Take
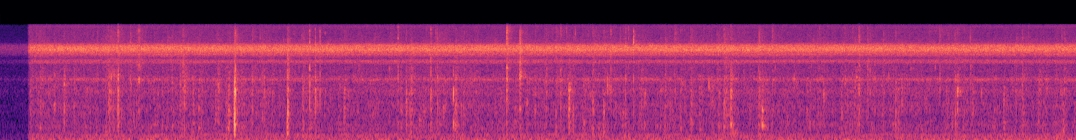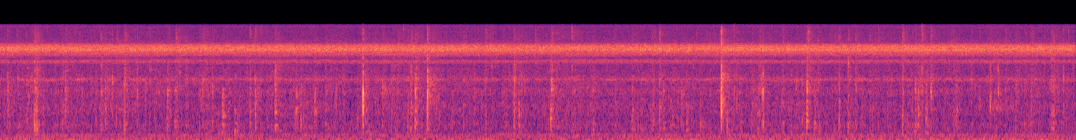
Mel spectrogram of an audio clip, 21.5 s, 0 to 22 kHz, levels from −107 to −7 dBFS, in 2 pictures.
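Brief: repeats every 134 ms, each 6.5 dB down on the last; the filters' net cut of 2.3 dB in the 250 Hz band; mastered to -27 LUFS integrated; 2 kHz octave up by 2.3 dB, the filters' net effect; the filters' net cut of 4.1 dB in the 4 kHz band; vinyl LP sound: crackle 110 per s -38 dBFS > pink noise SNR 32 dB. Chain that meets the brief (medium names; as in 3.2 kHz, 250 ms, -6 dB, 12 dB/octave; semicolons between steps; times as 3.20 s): peaking EQ 250 Hz -3.5 dB; peaking EQ 2 kHz +4.5 dB; peaking EQ 4 kHz -7 dB; feedback delay 134 ms, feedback 47%, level -6.5 dB; crackle 110 per s -38 dBFS; pink noise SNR 32 dB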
